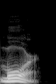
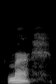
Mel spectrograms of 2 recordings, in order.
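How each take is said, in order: First: The vowel sounds like the word 'more'. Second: The vowel sounds like 'mur', not 'more'. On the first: The speaker calls it wrong. "Not more" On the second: The speaker calls it right. "M U U R, right? Not more. Mur"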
